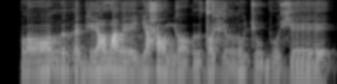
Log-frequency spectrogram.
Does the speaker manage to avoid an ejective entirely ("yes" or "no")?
yes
